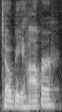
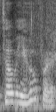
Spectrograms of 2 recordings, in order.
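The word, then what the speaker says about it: Tobe Hooper: Because we just kind of glazed over the fact that you called him Toby Hopper.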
